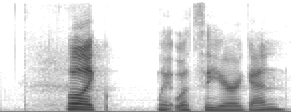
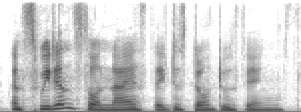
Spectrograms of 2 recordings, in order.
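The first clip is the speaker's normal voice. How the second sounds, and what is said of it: Attempted Swedish accent, unconvincing. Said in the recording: “your attempt at a Swedish accent ... That wasn't even a Swedish. I don't even know what that was.”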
